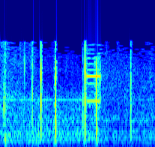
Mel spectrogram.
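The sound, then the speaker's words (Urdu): Cell phone keypad tones as a number is dialed: a series of short electronic beeps at uneven intervals, one held noticeably longer than the rest, with no voices. “Julia hand bag سے cell phone نکال کر chief کو کال کرنے میں مصروف ہو گئی”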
